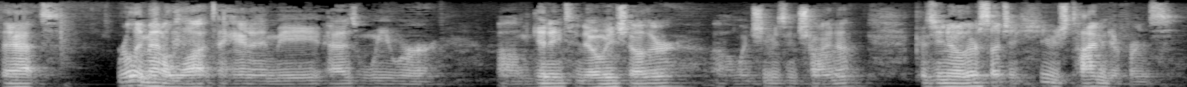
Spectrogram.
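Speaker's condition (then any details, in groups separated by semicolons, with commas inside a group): Cleft palate and cleft lip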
